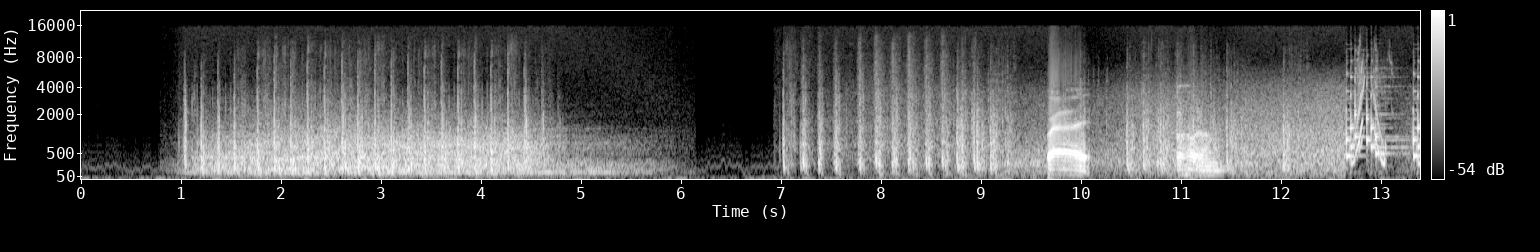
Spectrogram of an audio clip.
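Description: Quick footsteps patter.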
